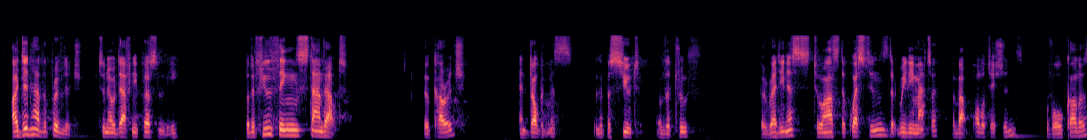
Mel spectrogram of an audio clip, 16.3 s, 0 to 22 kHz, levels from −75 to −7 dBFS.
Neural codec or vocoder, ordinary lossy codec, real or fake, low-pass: codec, 16 kHz, 4 kbps, X-Codec, HuBERT features, trained on general audio; none; fake; none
